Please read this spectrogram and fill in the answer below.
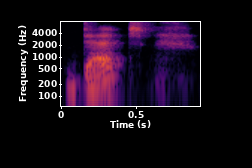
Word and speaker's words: debt: Okay, so debt was always pronounced debt, but the B was added in so that it might look like the Latin debere, right? Like in Portuguese, dever, right? To owe money. But it was never, ever pronounced.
